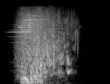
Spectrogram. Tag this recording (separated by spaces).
Dagger Magic Spell Swing Swish Sword Water Wizard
